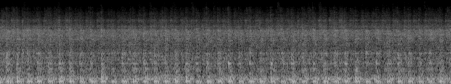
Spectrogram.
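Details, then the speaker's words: Nissan S14 with LS engine swap, newly installed Haltech ECU and harness, 60-lb injectors, fuel pump on a relay; steady starter churn about two beats a second, never fires; cranks without starting; fuel or base-map mismatch suspected, unconfirmed. "No. Damn it. That sounded so good. I thought that was it. What are we missing?"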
